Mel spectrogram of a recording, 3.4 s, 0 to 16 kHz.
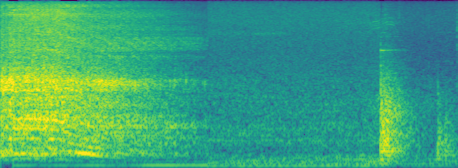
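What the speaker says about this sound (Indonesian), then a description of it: "Saya masukkan blender mini buat bumbu." A mini blender grinding garlic with 100 ml of water for tapioca crackers whirs steadily and loudly for about a second and a half, then stops, followed by a couple of clunks as the jar is handled.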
